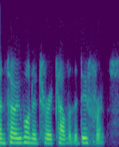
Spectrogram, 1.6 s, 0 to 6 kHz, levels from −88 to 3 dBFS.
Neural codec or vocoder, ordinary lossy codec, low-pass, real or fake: none; Opus, 64 kbps; 5.4 kHz; real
